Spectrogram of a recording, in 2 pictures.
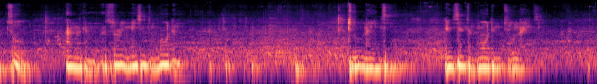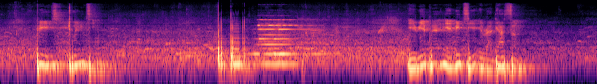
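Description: A man speaks loudly through a microphone and loudspeakers in bursts, with pauses.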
